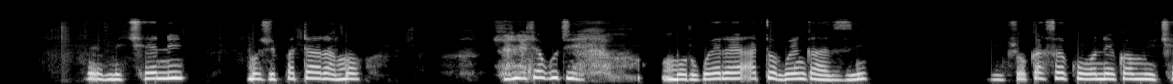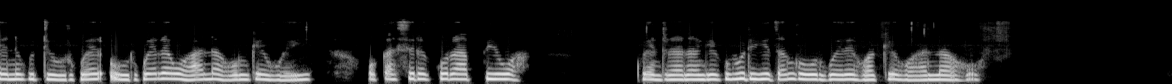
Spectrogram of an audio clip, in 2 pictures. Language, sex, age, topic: Ndau, female, 25-35, health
